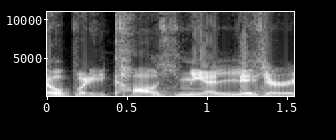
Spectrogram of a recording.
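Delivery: slow, menacing, intimidating character voice. Voicing a character towering over a shorter foe: menacing in-character voice. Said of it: "this fucking voice".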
